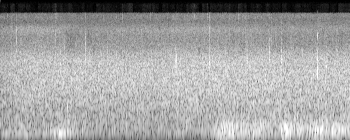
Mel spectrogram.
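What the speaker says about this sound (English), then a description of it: "Severe thunderstorm, Goose Creek, with strong squall line." A severe thunderstorm with a strong squall line and high winds pours steady heavy rain while low thunder rumbles, swelling louder toward the end.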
